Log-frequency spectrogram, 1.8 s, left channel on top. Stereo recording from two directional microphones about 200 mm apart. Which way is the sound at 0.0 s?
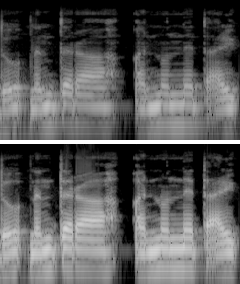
40° right (ahead or behind).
